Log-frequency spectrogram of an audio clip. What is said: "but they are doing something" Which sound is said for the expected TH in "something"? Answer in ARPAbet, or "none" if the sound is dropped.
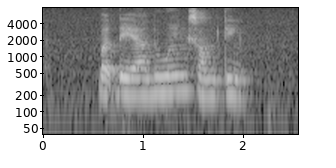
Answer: T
